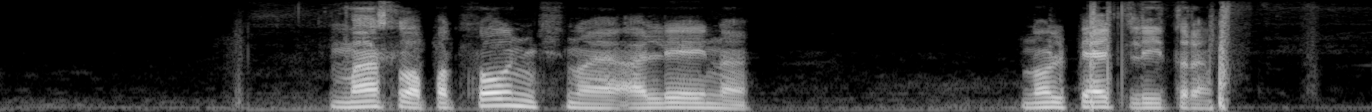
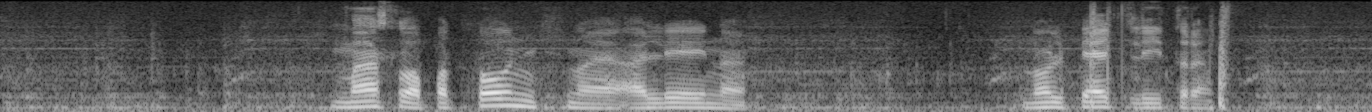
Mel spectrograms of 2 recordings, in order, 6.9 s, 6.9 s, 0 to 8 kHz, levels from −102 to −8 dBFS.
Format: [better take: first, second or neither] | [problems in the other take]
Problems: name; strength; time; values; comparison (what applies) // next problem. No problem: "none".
first | background sound (Engine); 16 dB below the speech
